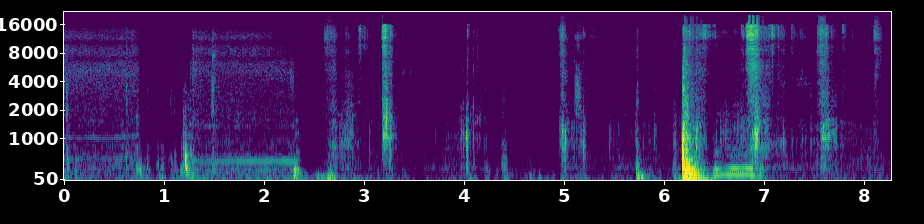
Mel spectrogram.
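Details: MKV (MK5) VW Jetta power windows after replacing the window switches on all four doors with an aftermarket kit: short steady whirring motor runs that start and stop cleanly, no grinding or straining; window motors working normally.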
